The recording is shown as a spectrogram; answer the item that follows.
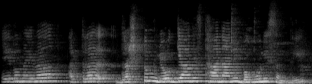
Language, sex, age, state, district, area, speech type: Sanskrit, female, 18-30, Karnataka, Chikkamagaluru, urban, spontaneous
